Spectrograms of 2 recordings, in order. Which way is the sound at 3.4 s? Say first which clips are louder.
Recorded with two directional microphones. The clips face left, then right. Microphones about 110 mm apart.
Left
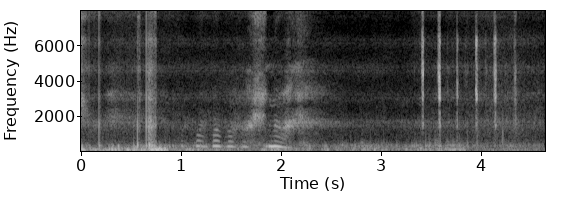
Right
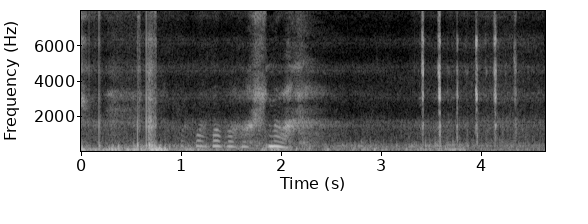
Right 1 dB; 45° right (ahead or behind).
